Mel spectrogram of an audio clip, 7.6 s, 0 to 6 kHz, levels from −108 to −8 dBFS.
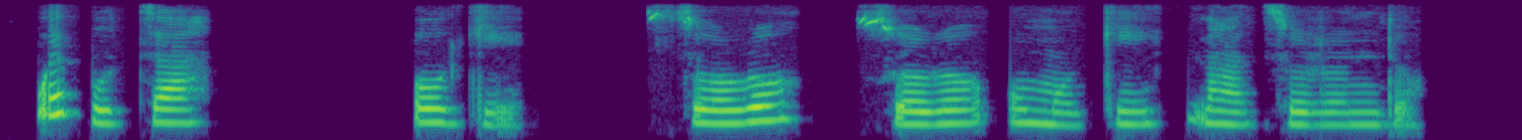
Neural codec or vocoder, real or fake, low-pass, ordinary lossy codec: none; real; 5.4 kHz; none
